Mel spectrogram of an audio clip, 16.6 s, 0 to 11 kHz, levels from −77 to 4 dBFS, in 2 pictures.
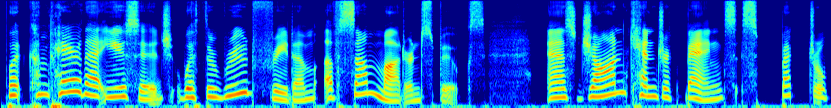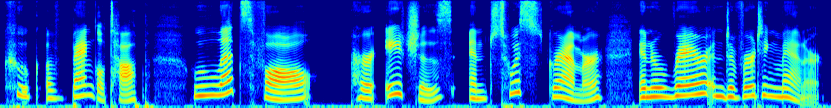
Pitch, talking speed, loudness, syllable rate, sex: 235 Hz, 125 wpm, -19 LUFS, 3.4 syllables/s, female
